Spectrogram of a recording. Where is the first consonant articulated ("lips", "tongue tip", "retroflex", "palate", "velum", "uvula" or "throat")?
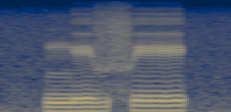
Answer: velum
